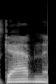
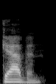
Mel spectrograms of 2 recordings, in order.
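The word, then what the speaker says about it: غبن: Tagabun is from Gabn, which can be pronounced both as Gabn and as Gabon.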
